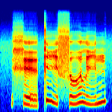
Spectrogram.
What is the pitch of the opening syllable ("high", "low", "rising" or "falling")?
low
